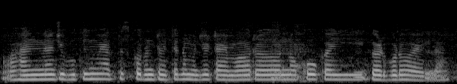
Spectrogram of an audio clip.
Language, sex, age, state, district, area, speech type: Marathi, female, 18-30, Maharashtra, Akola, rural, spontaneous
